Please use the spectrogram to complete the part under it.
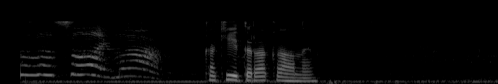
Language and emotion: Russian, neutral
